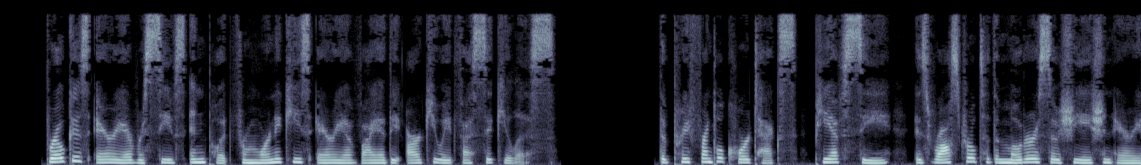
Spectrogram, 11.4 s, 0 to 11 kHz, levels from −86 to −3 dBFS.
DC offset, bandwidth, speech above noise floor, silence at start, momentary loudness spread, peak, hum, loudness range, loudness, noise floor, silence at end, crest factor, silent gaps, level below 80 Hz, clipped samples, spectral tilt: under 0.1%; 10.5 kHz; over 68 dB; 0.5 s; 9 LU; -6 dBFS; none; 5 LU; -23 LUFS; under -90 dBFS; 0 s; 16 dB; 5.71-6.52 s; -54 dBFS; under 0.1%; -5.5 dB/octave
